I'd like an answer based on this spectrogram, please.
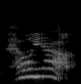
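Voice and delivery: high hyped-up cheer, retold; excited agreement. Recalling agreeing to girlfriend's photos, excited.

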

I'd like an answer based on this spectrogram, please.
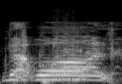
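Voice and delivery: loud, high, drawn-out cry; shouted in disbelief at the dice; loud outburst. Real, not acted. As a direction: blurt it out loudly, stretching the last word. Game reaction to bad roll.

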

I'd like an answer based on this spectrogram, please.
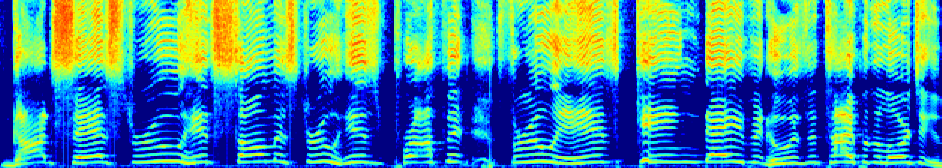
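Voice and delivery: very high, sustained preacher's cry; excited preaching. Real, not acted. Preacher answering an objection from Psalms, excitedly. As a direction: preach it in full excitement, pitch held way up. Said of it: "I'm about to get excited".

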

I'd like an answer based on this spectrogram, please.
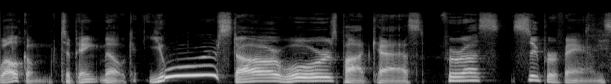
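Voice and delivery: slow drawn-out show opener; announcer intro. Acted. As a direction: stretch it like a podcast host.

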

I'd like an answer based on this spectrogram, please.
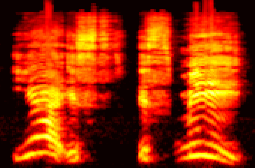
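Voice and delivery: high, playful insistence; high excited reply. Retold or imitated. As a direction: squeak it out, amused. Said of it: "I'm like".

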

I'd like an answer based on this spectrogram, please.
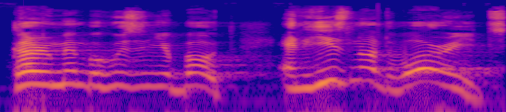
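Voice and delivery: ordinary delivery

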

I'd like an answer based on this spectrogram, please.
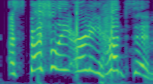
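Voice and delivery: excited outburst. Real, not acted. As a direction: shout his name like a fan who can't hold back. Enthusiastic shout about favorite actor.

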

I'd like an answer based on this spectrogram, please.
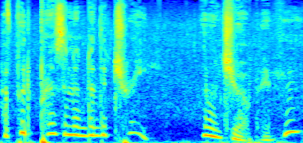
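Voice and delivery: put-on high, quick coaxing old woman; high granny voice. A narrator's reading. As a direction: push it sweetly. Gran voiced.

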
